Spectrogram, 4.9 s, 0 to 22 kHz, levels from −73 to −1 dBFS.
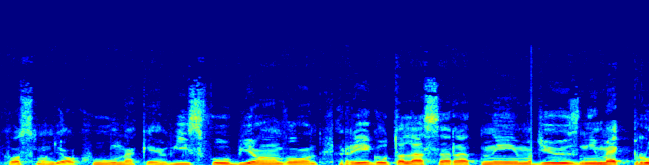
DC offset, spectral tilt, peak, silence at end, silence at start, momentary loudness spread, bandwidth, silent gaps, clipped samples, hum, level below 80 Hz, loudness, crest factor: under 0.1%; -6.5 dB/octave; -4 dBFS; 0 s; 0.05 s; 7 LU; 11.5 kHz; none; under 0.1%; none; -54 dBFS; -20 LUFS; 14 dB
